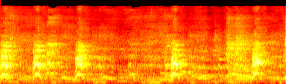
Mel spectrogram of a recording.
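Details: A pug barking at himself: five short, sharp barks, each with a slightly rising tonal core, spaced unevenly about a second or more apart, with quieter room sound between them.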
